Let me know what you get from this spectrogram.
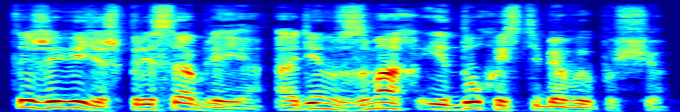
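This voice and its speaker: A man's voice: mid-range voice, animated, moderate pace, sharp tone, breathy edge, exaggerated voice. A man voicing a swaggering young male rebel soldier who mocks and threatens an old man. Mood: taunting. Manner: mocking, bullying.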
